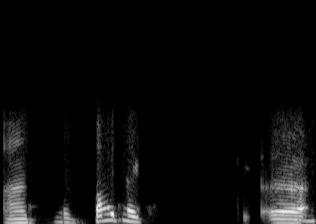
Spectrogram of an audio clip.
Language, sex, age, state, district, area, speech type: Kashmiri, male, 45-60, Jammu and Kashmir, Budgam, urban, conversation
